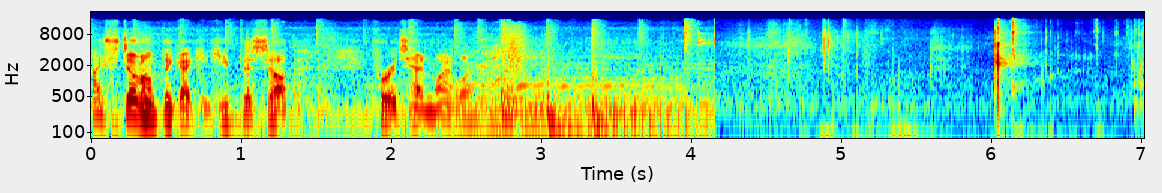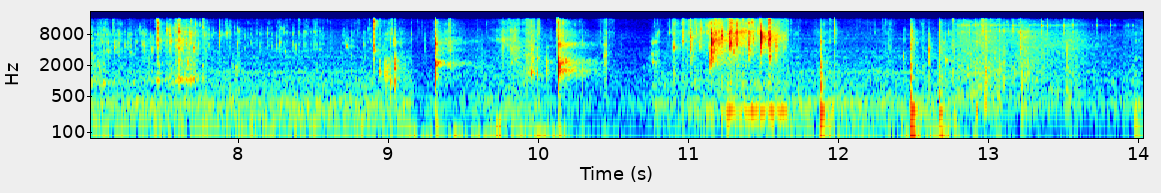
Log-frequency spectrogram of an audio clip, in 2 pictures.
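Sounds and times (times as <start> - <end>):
liquid sloshing and dripping: 6.1 - 9.2, 10.8 - 11.7
tap water running: 6.9 - 9.2, 10.9 - 11.7.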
